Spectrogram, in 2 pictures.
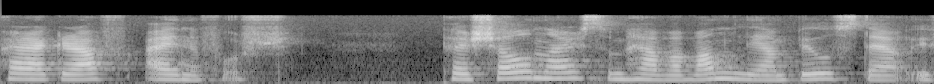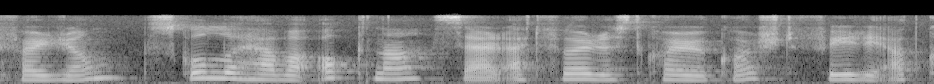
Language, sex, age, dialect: Faroese, female, 15-35, Sandoy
